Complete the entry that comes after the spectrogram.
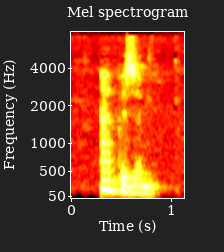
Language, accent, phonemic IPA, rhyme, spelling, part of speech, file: English, Southern England, /əˈbɪzəm/, -ɪzəm, abysm, noun, LL-Q1860 (eng)-abysm.wav
- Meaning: 1. Hell; the infernal pit; the great deep; the primal chaos 2. An abyss; a gulf, a chasm, a very deep hole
